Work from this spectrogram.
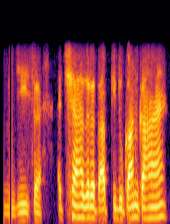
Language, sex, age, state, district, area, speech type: Urdu, male, 18-30, Uttar Pradesh, Saharanpur, urban, conversation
